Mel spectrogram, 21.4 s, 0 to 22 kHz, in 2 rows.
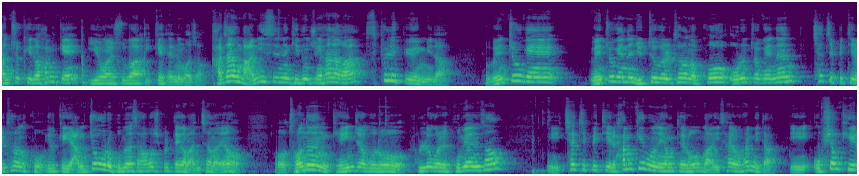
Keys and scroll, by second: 0.7 super+1, 1.0 super+2, 1.3 super+3.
